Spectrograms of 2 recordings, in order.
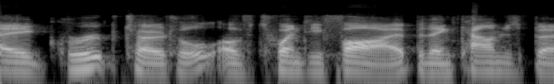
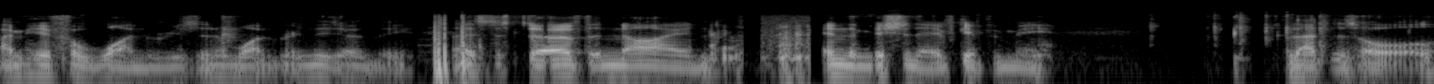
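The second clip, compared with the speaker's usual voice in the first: strained, forced deep put-on voice; 5 semitones lower, 10 dB quieter than usual. Speaker speaks in character as Jarax; deep Jarax voice. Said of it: "I'm trying to do a deep voice and it hurts".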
